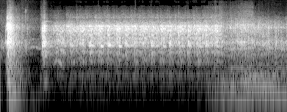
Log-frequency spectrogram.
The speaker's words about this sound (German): Ein Auto mit einem kaputten Auspuff. Davon fahren nicht viele durch die Gegend.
